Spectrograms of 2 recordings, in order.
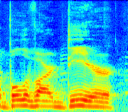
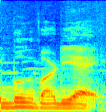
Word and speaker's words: Boulevardier: I spent tons of time studying and I came across very early on the whiskey Negrroni called a Boulevard Deer or so I thought.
